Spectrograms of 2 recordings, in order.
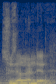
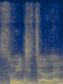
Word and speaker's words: সুইজারল্যান্ড: এর জন্য সুইজারল্যান্ডের, সুইজারল্যান্ডের জেনেভাকে বলা হয় সুইটজারল্যান্ড। তাই না? উচ্চারণ হবে সুইজারল্যান্ড।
